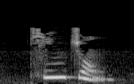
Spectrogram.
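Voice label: "听众", Mandarin Chinese; chinese flashcards; hsk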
